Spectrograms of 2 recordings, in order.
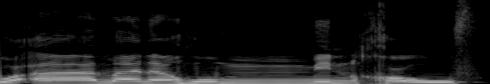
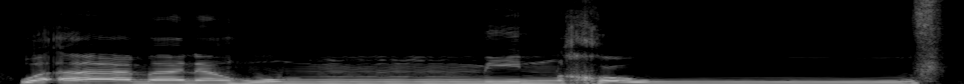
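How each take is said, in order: First: The vowel in khawf is short. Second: The vowel in khawf is held long. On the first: The speaker calls it wrong. "So you don't say" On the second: The speaker calls it right. "you prolong that O sound"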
